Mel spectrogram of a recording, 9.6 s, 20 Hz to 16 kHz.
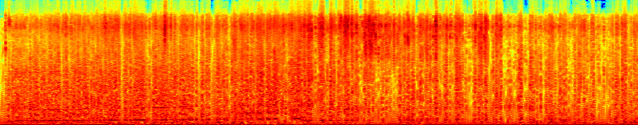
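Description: Porsche 968's 3.0-litre four-cylinder engine running hard at race pace over heavy rushing noise. The engine note climbs slowly, then drops sharply a little over four seconds in before settling again.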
